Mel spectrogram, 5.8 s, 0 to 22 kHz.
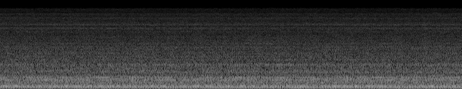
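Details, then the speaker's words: General Electric CJ-1-C16 antique flat-top mini fridge after repair and reassembly, charging in a 100-degree room: steady, even low compressor hum with faint soft pulse, no knocking or rattling; compressor sounds nice while float chamber fills. Normal running. "Compressor sounds nice. So for this system to start circulating, this float chamber has to fill up with liquid refrigerant to a certain degree."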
